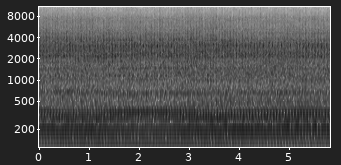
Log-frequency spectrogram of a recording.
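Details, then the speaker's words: Sailboat port diesel after repairing four engine mounts snapped by a log strike. Steady, fast idle with a firm even beat near four per second, too high; the throttle cable bracket was bent when the engine shifted 3-4 cm. "So I have to adjust that. It's actually idling too high now."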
